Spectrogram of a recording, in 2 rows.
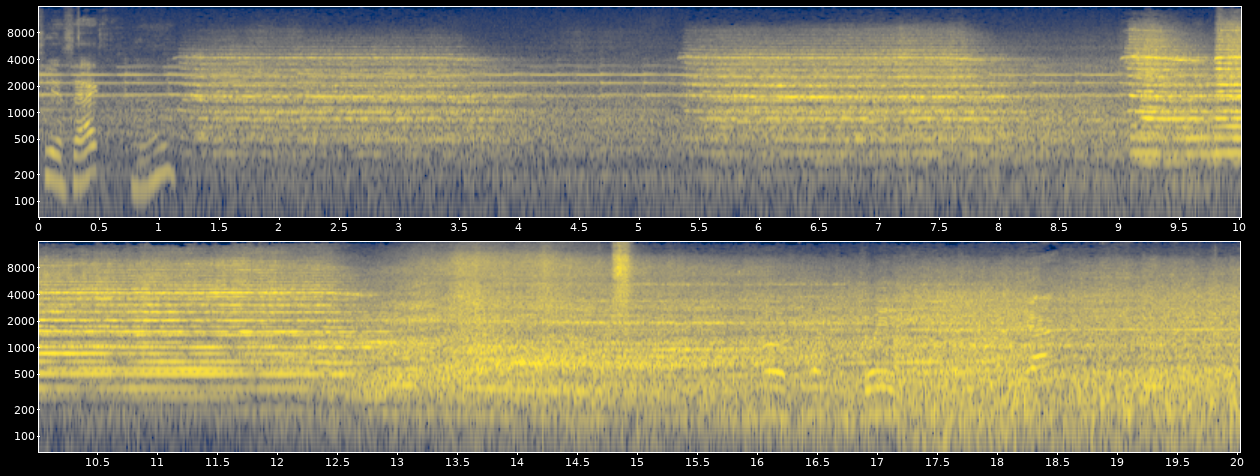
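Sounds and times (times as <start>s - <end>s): train air horn blasts: 1.1s - 3.8s, 5.4s - 8.2s, 9.0s - 16.2s.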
